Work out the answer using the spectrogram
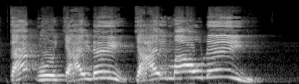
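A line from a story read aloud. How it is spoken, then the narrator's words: Loud shout. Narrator (Vietnamese): miệng hét lớn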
